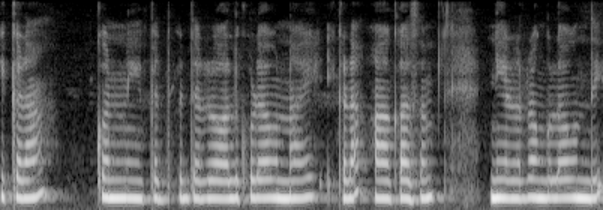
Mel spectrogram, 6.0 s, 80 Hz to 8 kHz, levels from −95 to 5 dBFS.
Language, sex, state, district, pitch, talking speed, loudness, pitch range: Telugu, female, Andhra Pradesh, Anantapur, 255 Hz, 110 wpm, -13 LUFS, 250-255 Hz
